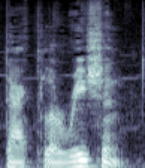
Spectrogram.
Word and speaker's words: declaration: 读音上一定要注意一下，跟 declare 不是一脉相承下来的，重音发生了变化，读成 declaration。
